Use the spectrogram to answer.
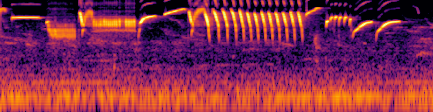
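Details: Spanish Timbrado canary song for training canaries: a flat whistled tone, a low buzzy roll, then a rapid run of repeated bright notes ending in rising whistled slurs.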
